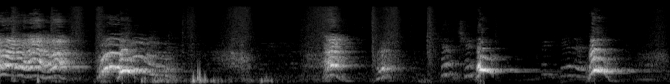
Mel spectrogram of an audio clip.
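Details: Thor, a Siberian Husky, reacts to a broom on his first encounter with it: a long wavering yowl opens, followed by shorter sharp barks roughly once a second, with rustling and faint voices between.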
